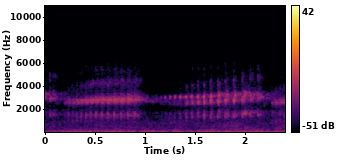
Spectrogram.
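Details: Frog chorus of shrill, rapidly pulsed trills, several voices overlapping into a steady ringing over a faint low rumble, croaking on without pause even while a person talks nearby; recorded around 20 February 2020.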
